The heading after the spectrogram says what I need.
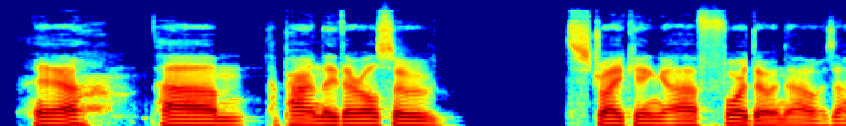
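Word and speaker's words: Fordow: Apparently they're also striking Fordo now. Is that how you say it? I think they have, yes. That's Fordo.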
